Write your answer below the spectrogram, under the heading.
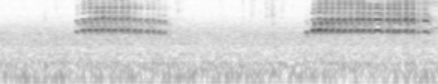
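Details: Young raccoon on a roof calling for its mother with two piercing, harsh cries; the first is steady, and the second is louder and throbbing, with a rapid pulsing wobble.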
